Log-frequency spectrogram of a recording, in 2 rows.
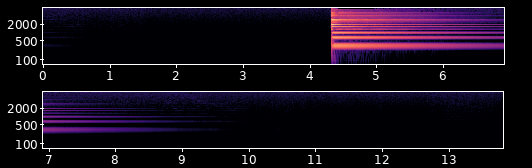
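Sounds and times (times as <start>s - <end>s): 
piano note for pitch matching: 4.4s - 8.7s.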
